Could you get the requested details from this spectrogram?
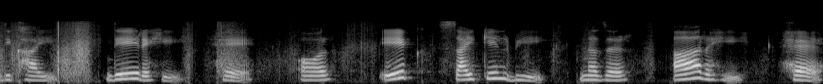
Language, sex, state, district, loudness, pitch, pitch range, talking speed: Hindi, female, Himachal Pradesh, Shimla, -19 LUFS, 215 Hz, 200-255 Hz, 85 wpm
